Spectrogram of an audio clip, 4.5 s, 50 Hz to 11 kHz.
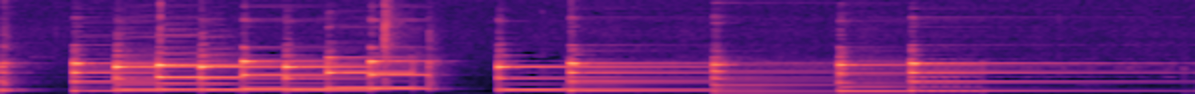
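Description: SadoTech RingPoint driveway-alert receiver playing its electronic chime tones as the ringtones are cycled through: one tune is cut off at once, a quick run of rising notes stops abruptly, then a new tune starts just before the 2-second mark and rings out and fades.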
